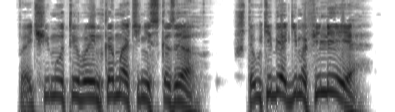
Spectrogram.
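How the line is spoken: Near yelling. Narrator (Russian): Почти орал врач

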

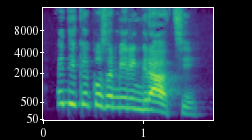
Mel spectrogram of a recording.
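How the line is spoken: Doctor asking, laughing. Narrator (Italian): chiese il dottore ridendo

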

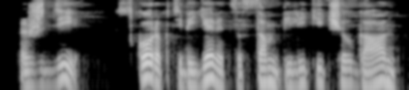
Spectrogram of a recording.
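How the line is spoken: Stern. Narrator (Russian): строго сказал он

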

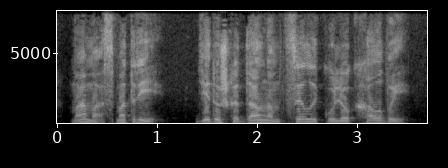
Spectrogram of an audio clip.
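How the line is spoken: Shouting from doorway. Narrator (Russian): крикнула Вера с порога

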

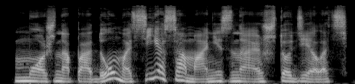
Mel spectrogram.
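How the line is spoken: Grumbled. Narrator (Russian): проворчала Мейбл

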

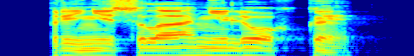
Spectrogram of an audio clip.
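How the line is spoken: Angry. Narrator (Russian): говорила она сердито

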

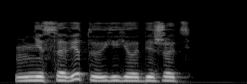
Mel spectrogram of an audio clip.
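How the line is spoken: Quiet. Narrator (Russian): тихо сообщил

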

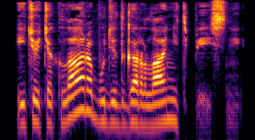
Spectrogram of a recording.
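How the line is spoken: Reproachful snort. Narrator (Russian): укоризненно хмыкнул Павлик

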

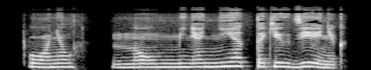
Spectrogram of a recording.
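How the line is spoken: Stuttering. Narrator (Russian): продолжал заикаться Игорь Васильевич

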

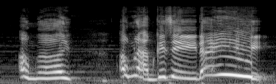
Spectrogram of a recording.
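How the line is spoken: Wailing scream, sobbing. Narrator (Vietnamese): Bà Lý gào lên một tiếng, khóc nức nở

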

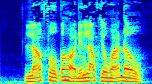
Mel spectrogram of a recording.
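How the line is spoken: Cold. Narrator (Vietnamese): Bác Thiên Tôn giả lạnh lùng nói

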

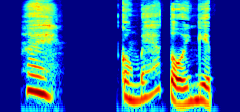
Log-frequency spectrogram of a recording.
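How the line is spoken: Sighing, to herself. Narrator (Vietnamese): Bà thở dài, nói một mình

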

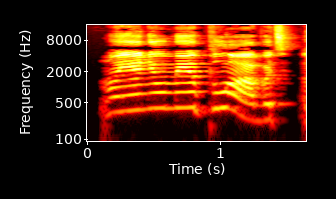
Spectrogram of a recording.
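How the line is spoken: Groaning. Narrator (Russian): застонал нотариус

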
